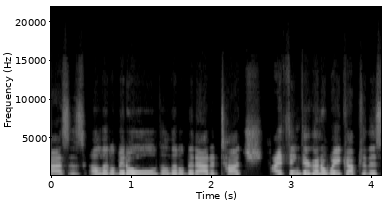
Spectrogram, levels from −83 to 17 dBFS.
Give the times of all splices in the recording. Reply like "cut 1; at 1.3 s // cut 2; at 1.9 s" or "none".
cut 1; at 2.7 s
